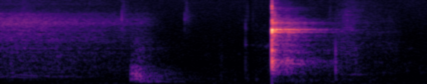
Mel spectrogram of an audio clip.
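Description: A single sharp clink, ringing briefly, from the glass spray bottle knocking against a hard surface about two-thirds of the way in. Before it comes a soft breathy hiss and a short vocal sound.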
